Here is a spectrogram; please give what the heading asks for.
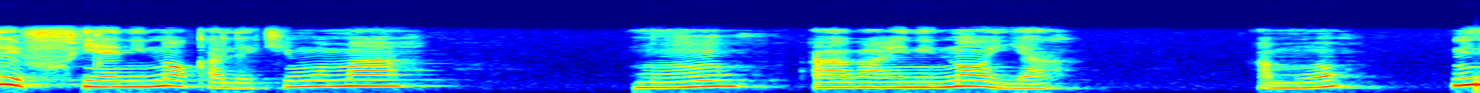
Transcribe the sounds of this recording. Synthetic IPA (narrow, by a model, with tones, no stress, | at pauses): le˦˨fĩ˧ɛ˧nĩ˧nãː˦˨ka˧lɛ˨kʰi˨˦w̃ɔ̃˦mãː˦ | mũ˨˦ | a˧ɾã˧ɛ˧nĩ˧nãː˦˨ja˨˦ | a˨mɔ̃˨˦ | nĩ˦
